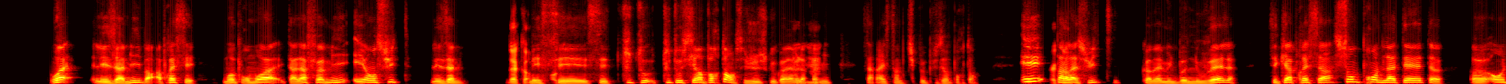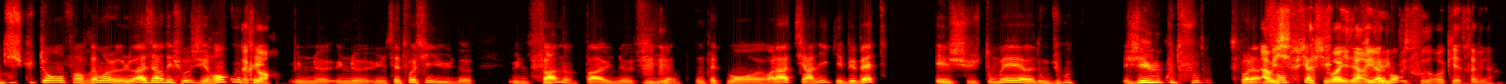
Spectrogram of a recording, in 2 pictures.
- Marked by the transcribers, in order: stressed: "Et"
- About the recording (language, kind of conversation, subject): French, podcast, As-tu déjà perdu quelque chose qui t’a finalement apporté autre chose ?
